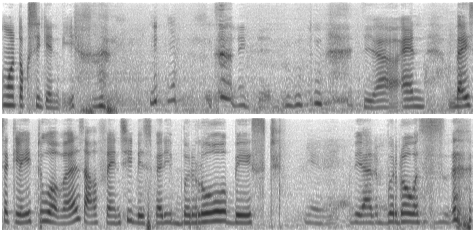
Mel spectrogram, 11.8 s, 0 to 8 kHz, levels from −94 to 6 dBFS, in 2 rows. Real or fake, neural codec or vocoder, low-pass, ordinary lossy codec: fake; codec, 16 kHz, 0.8 kbps, ZipCodec; none; none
